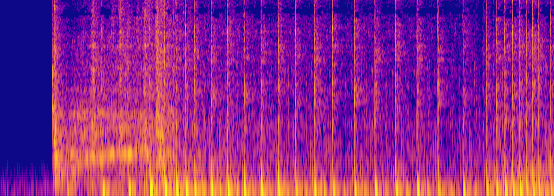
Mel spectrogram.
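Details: Lawn mower engine with governor, newly welded exhaust flange with small pinholes, fired up before turbo fitting to clear the pipe: starts at once into loud, sharp popping idle. Open exhaust, no muffler.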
